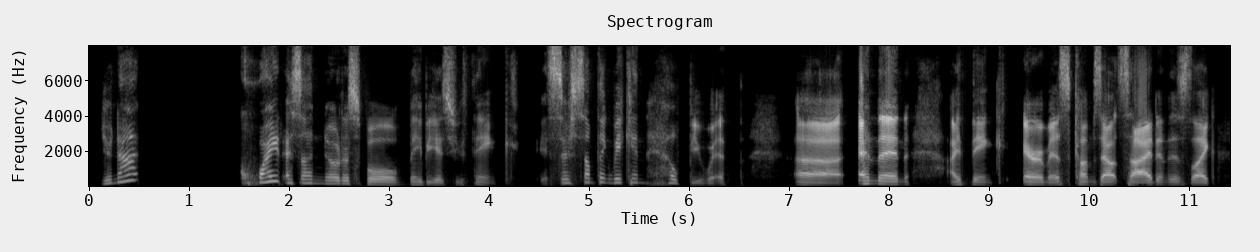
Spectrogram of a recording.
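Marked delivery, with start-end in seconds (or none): 0.1-6.3 hushed, high, soft half-whisper. A narrator voices a recognized voice speaking inside the listener's head, half-whispering. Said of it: "kind of whispers into your head".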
